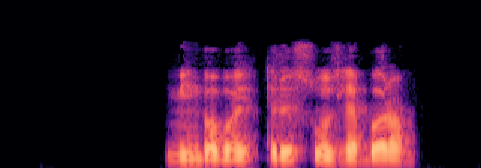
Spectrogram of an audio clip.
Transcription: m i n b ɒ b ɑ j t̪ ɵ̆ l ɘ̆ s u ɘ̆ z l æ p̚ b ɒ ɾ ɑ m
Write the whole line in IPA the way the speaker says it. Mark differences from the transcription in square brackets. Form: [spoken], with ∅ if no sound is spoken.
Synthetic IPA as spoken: m i n b ɒ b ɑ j t̪ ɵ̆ [ɾ] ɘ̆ s u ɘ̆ z l æ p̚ b ɒ ɾ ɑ m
